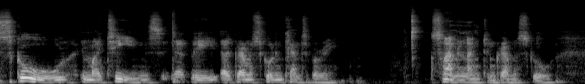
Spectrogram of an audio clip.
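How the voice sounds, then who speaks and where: A man's fairly low voice with a southern English accent. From southern England (Exeter, then East Kent); southern England. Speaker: retired professor of Buddhist studies. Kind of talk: oral history interview; interview answer. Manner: halting, many fillers and repetitions. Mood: reflective, relaxed reminiscing. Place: home room.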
